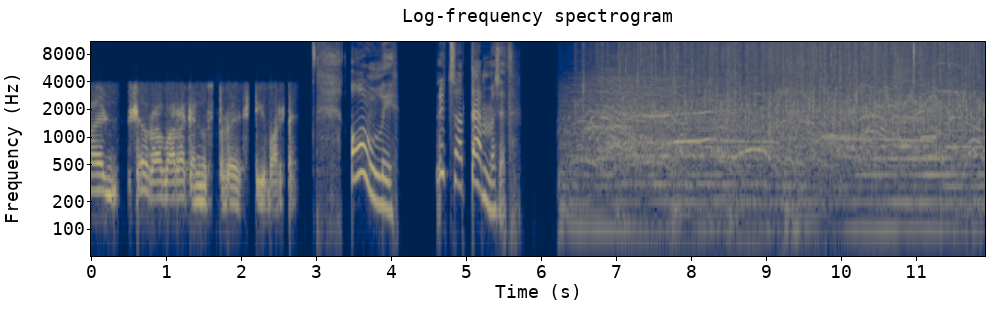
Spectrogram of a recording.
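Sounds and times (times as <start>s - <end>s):
speech: 0.0s - 6.5s
crowd cheering and whooping: 6.3s - 11.9s
large crowd applauding: 6.3s - 11.9s.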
